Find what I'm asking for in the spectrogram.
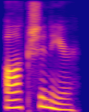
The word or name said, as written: auctioneer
